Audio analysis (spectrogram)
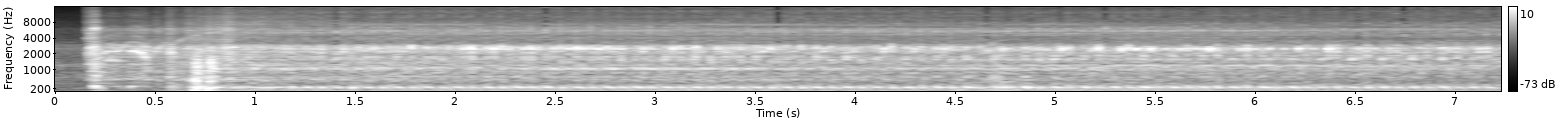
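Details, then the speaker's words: Renault Kangoo Express 1.9 dCi diesel after head gasket replacement (loose head studs found on "new-built" engine that lost coolant, overheated), new thermostat; start at handover: cranks, catches at once, even diesel clatter, steady idle, no misses; runs normally. "Çalışması gayet güzel."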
